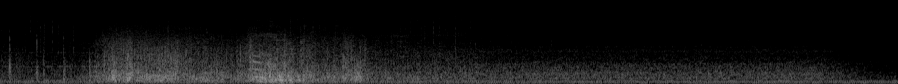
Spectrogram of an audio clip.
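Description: A flame roars loudly, then fades to a soft hiss.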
